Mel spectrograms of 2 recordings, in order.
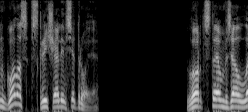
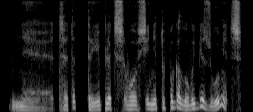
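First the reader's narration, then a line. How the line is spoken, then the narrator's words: Grumbled. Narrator (Russian): пробурчал он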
